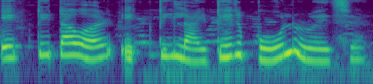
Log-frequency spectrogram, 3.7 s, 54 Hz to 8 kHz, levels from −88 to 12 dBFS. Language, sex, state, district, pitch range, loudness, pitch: Bengali, female, West Bengal, Cooch Behar, 235-310 Hz, -13 LUFS, 270 Hz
